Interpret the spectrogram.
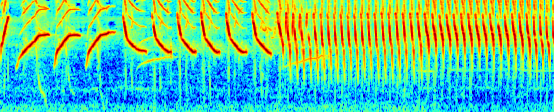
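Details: Song of a Yorkshire canary kept in captivity: a series of clear downslurred whistles, then a long, fast, high rattling trill of rapid repeated notes.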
